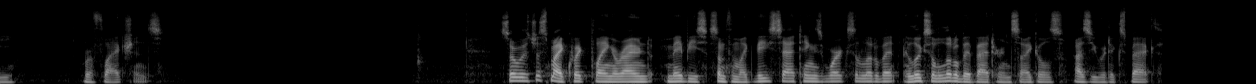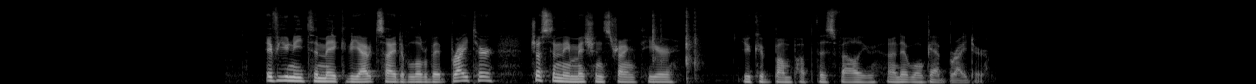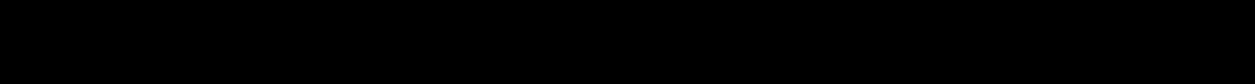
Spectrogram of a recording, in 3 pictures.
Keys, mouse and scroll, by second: 1.4 click, 2.1 KP_1, 2.2 Return, 2.8 click, 3.1 click, 3.3 click, 3.5 click, 5.2 middle click, 5.8-6.5 scroll up 1, 6.7 scroll down 1, 7.0 KP_0, 7.5 click, 11.6 click, 11.7-14.3 typing, 11.8 middle click, 11.8 shift+click, 12.2 middle click, 12.4 click, 12.4 middle click, 12.6 scroll down 1, 12.7 click, 12.8 click, 13.0 Escape, 13.0 middle click, 13.7 click, 13.9 middle click, 14.0 click, 14.2 alt+middle click, 14.3 click, 14.5 click, 16.8 middle click, 17.2 scroll up 1, 18.1 click, 18.9 KP_2, 19.3 Return, 22.5 click, 22.8 KP_4, 23.0 click, 23.1 Return, 23.4 click, 23.9 shift+middle click, 24.0 scroll up 1, 24.1 click, 24.2 KP_0, 24.4 alt+middle click, 24.5 g, 24.6 click, 24.8 click, 24.9 Return, 25.0 g, 25.8 scroll down 1, 26.1 click, 26.2 Return, 26.4 scroll down 1, 26.7 click, 26.7 Delete, 26.8 click, 27.0 Return, 27.3 click, 27.5 alt+middle click, 27.6 shift+middle click, 27.7 g, 27.9 Escape.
